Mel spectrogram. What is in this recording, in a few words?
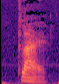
"Claar", Dutch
